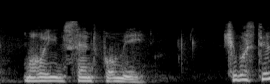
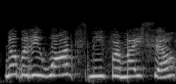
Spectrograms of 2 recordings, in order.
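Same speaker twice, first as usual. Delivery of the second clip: put-on high, small lost-girl voice; childlike voice. Withdrawn patient answering her visitor in a high childlike voice. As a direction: speak like a frightened little girl.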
